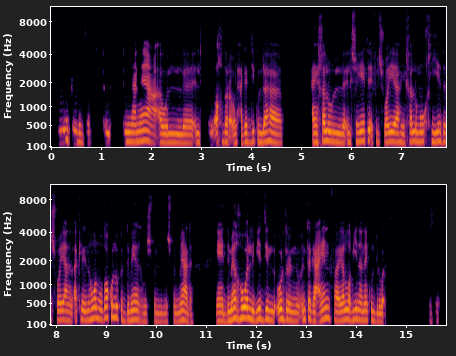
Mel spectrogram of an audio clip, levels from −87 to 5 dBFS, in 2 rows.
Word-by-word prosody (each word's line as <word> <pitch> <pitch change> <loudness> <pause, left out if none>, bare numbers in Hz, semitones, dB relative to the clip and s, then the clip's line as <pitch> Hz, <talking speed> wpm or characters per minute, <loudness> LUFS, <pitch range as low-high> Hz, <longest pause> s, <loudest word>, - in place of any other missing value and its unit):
ممكن 395 0 -5
بالضبط - - -8 0.3
ال 325 - -2 0.3
النعناع 175 0 +1
أو 155 0 +2
ال 155 -1 -1
الشاي 155 +1 -3 0.2
الأخضر 170 -2 -1
أو - - -1
الحاجات 160 +1 -3
دي 165 +3 -4
كلّها 170 -3 +1 0.6
هيخلّوا 180 +3 +3
ال 160 -2 +1
الـشهيّة 170 +3 -1
تقفل 175 -3 -2
شوية، 165 +1 +3
هيخلّوا 170 +2 -1
مُخّي 175 +1 -3
يهدى 170 -2 -2
شوية 170 +1 0
عن 165 -1 -1
الأكل 175 +4 -4
لإن 165 0 0
هو 190 +4 +3
الموضوع 200 +1 +2
كلّه 215 0 +2
في - - -6
الدماغ 160 0 -1
مش 145 -1 -8
في - - -13
ال 140 -1 -7
مش 145 0 -9
في - - -14
المعدة، 150 -3 0 0.4
يعني 150 0 +1
الدماغ 165 +7 +3
هو 200 +2 +7
اللي 190 -4 +4
بيدّي 170 -1 +2
الorder 180 +2 +3
إنه 150 -3 -1
أنت 180 +3 -1
جعان 180 +4 +2
فيالّا 165 +1 +3
بينا 175 0 0
ناكل 165 0 -2
دلوقتي. 140 -1 -2 0.8
بالضبط. - - -24
170 Hz, 185 wpm, -24 LUFS, 155-180 Hz, 0.8 s, هو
